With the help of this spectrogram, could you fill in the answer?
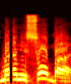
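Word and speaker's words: maniçoba: the interpreter could interpret it correctly because it's money soba as you pronounce it and there's a dispute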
